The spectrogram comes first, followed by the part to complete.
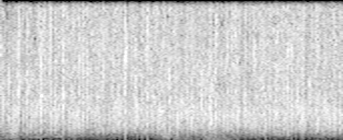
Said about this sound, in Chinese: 要不可劲儿鼓，要不可劲儿鼓掌就别鼓了啊，太累了。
